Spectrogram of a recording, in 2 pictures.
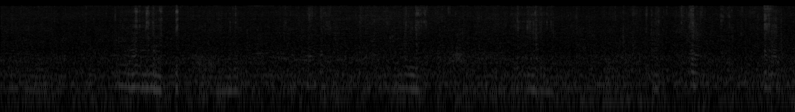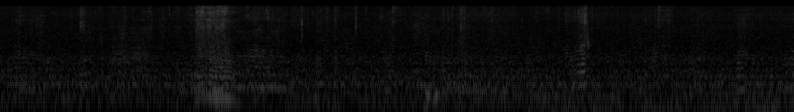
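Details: Honey bees at work in an open hive on a fine sunny day: a constant low hum with a louder buzzing burst around seven and a half seconds, occasional clicks and bumps from moving bees and a breath of wind.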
